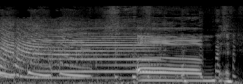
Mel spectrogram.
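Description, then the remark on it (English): A loud, sustained air horn blast, apparently imitated by a voice: a brassy, buzzing tone that holds for about two seconds, dips in pitch partway through, then cuts off. “It's yeah, in, insert air horn noise.”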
